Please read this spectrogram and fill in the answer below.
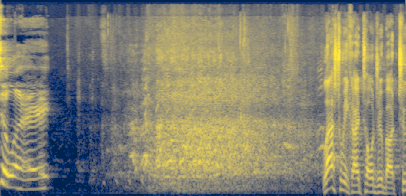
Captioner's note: laughter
